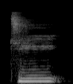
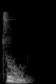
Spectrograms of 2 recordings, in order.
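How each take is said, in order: First: The vowel is a rounded ü sound. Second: The vowel is a plain u sound. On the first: The speaker calls it right. "Pasti otomatis langsung U-nya titik dua" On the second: The speaker calls it wrong. "nggak nggak ada kalian bilang J U tuh bacanya cu. Tidak ada"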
